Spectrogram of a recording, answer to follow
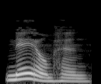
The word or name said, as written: naomhan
